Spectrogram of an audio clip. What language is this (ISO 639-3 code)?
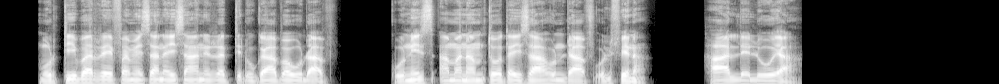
orm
